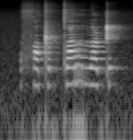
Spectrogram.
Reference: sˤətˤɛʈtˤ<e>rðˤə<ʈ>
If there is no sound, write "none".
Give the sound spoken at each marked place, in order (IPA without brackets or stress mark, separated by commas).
ɛ, ʈ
